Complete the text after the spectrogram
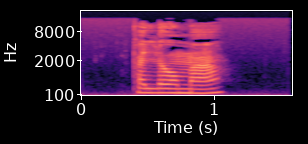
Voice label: pigeon, es; gcompris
